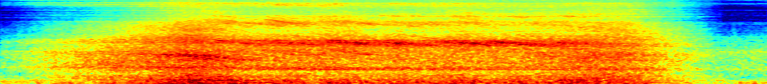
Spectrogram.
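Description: Amtrak Acela Express electric trainset passing close at speed: a rising rush of wheels and air with a whine that falls slightly in pitch. It builds over the first two seconds, holds, then drops away sharply about seven seconds in.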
